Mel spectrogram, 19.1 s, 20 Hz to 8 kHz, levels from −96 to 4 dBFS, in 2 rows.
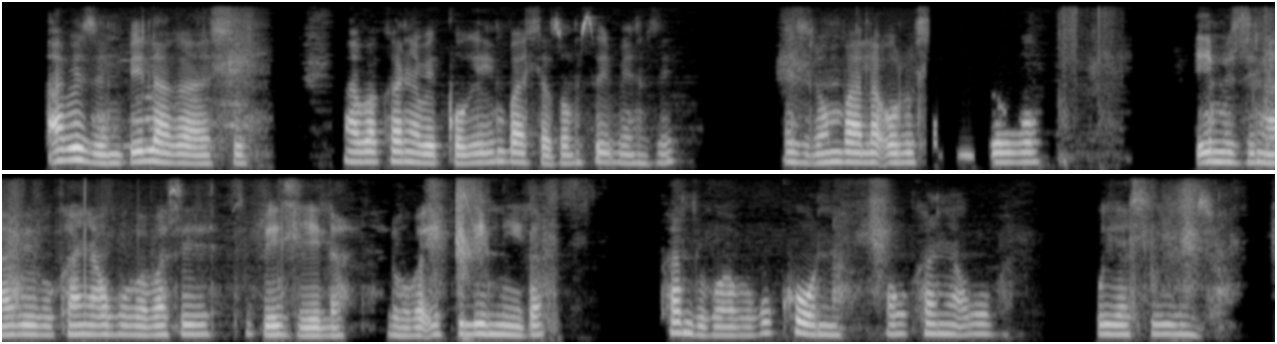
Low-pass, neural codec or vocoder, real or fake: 7.2 kHz; none; real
